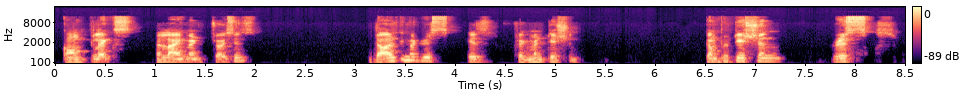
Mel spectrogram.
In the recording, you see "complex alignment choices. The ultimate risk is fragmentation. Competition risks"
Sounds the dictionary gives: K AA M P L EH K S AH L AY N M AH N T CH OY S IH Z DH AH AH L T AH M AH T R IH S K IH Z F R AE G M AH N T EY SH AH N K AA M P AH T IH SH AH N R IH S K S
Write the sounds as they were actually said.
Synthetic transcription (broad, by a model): K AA M P L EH K S AH L AY N M AH N T CH OY S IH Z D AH AH L T AH M AH T R IH S K IH Z F R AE G M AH N T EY SH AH N K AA M P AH T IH SH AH N R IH S K S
